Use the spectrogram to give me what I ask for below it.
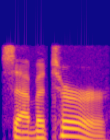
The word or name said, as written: saboteur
